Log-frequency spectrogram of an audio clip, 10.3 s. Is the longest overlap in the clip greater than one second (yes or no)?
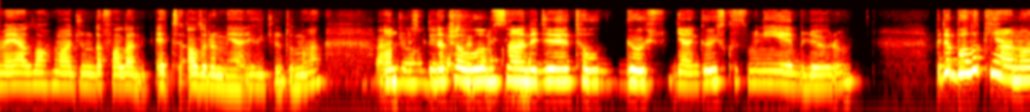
yes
